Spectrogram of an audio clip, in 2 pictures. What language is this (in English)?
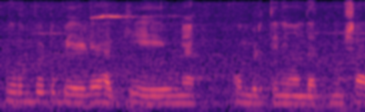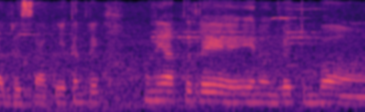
Kannada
